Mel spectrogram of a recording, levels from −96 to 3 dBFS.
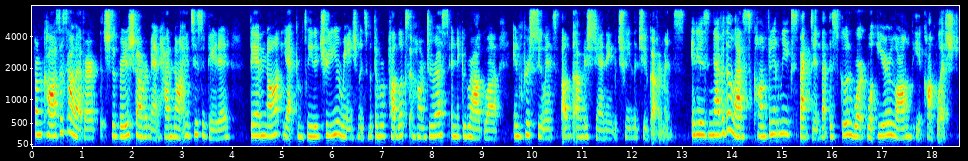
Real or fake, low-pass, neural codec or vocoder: fake; 7.2 kHz; codec, 16 kHz, 2 kbps, FunCodec, trained on LibriTTS, 25 frames a second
